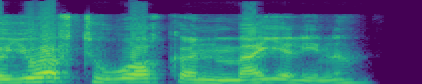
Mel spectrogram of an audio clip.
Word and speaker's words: myelin: So you have to work on myelin. Myelin? Melanin. No, myelin.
